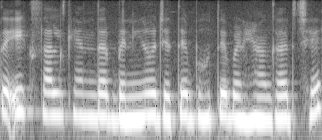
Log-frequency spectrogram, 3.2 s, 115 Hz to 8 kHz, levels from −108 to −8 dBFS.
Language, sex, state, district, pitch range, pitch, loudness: Maithili, female, Bihar, Purnia, 220-240 Hz, 230 Hz, -12 LUFS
